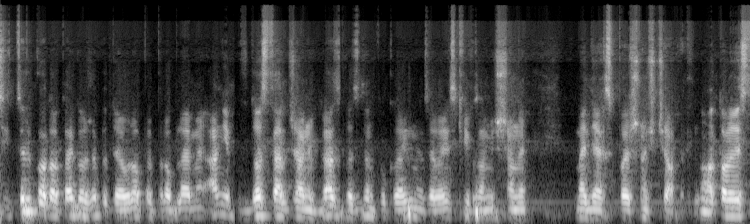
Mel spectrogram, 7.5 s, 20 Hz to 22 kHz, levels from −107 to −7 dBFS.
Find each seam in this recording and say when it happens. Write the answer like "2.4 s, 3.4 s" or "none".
1.1 s, 2.3 s, 3.4 s, 4.2 s, 4.7 s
